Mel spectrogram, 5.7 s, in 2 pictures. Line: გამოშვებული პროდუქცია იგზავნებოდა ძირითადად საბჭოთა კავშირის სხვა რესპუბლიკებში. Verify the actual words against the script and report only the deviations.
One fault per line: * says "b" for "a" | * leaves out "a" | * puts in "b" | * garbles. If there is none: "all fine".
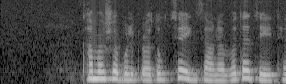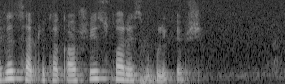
all fine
